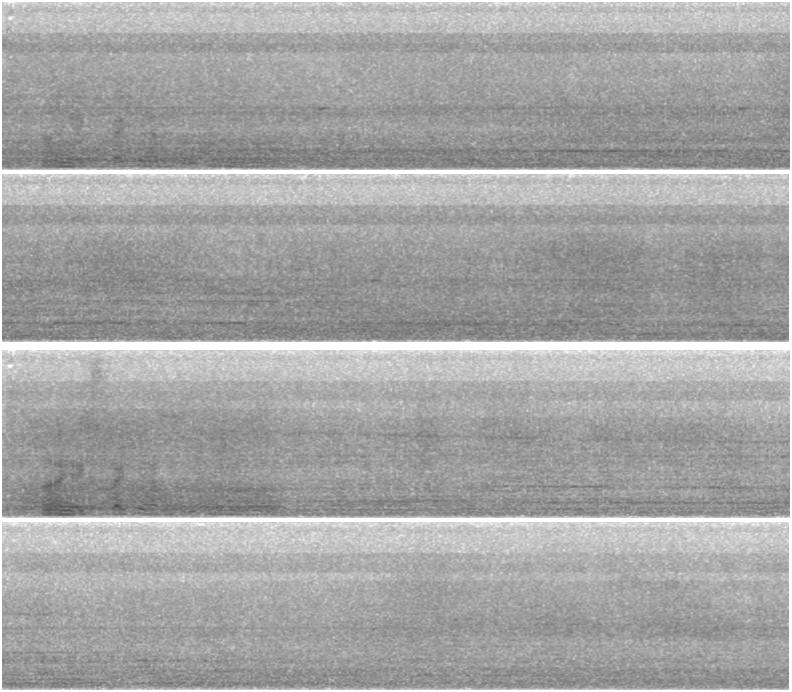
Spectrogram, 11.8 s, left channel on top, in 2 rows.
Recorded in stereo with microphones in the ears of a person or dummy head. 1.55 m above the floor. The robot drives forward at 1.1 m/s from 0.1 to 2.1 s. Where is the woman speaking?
85° right, 0.5 m; by 6.7 s 15° right (ahead or behind), 2 m.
